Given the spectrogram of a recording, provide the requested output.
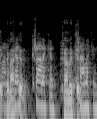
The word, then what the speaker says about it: Cranachan: Cranachan. Cranachan. You need the Scottish. You need to be able to roll your R's.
